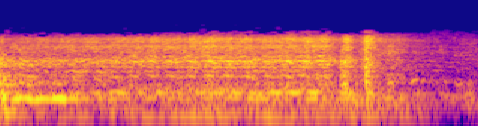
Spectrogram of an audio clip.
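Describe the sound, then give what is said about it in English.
A car engine in a driveway at night cranks over and over without catching, a steady grinding churn with a low hum underneath and a couple of sharp clicks near the end. “This car's giving me a lot of trouble.”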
